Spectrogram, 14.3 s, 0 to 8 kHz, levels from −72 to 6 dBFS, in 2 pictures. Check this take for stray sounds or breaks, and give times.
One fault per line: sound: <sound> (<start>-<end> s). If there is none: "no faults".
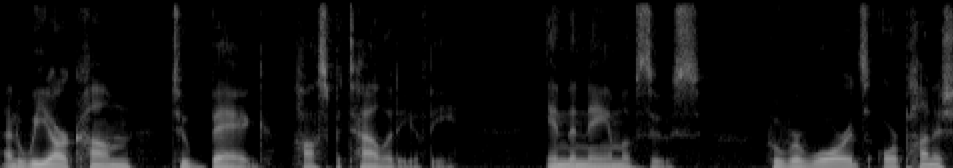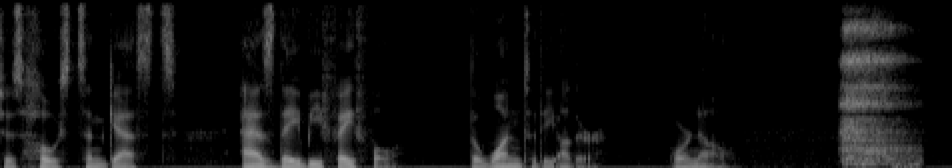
sound: sigh (13.4-14.1 s)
